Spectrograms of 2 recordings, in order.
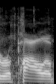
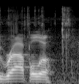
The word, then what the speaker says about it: Rapala: A lot of people down in this part of the country pronounce it Rapala, but it's actually Rapala.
